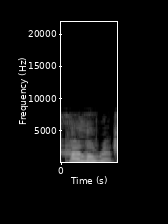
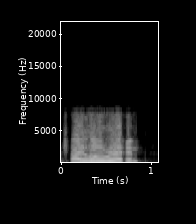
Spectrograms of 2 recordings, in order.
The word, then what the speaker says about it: Kylo Ren: I love the new bad guy, Rylo Kren. I think we can say his name, right? – Kylo Ren. – Kylo Ren.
